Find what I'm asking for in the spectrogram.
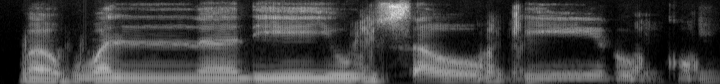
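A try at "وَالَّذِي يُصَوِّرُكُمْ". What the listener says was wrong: Nah, wi-nya kepanjangan hati. Yusawwirukum.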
